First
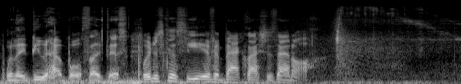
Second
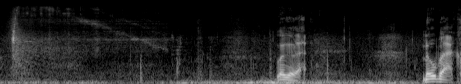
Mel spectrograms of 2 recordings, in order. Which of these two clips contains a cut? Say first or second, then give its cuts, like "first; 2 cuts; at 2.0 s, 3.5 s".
first; 1 cut; at 1.3 s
